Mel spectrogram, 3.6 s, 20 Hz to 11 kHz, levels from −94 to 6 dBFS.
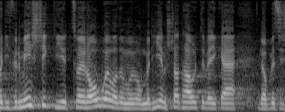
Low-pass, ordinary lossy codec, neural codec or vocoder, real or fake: none; none; none; real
